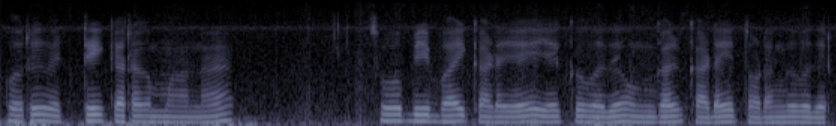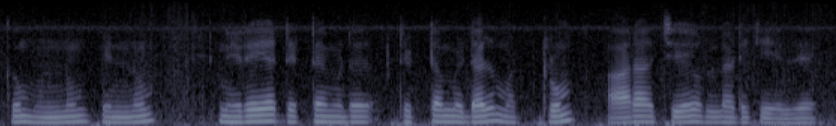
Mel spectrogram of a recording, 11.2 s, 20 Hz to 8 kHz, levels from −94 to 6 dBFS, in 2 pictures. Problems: constant background noise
